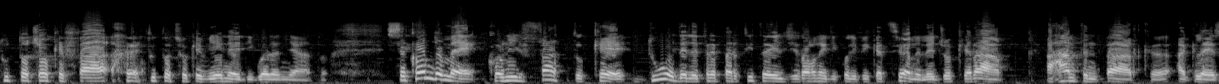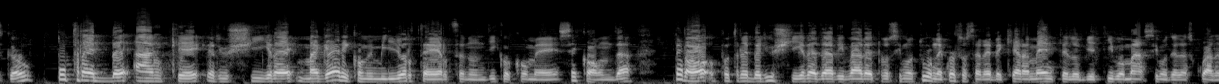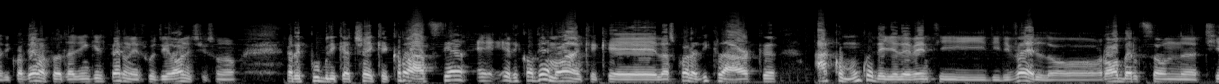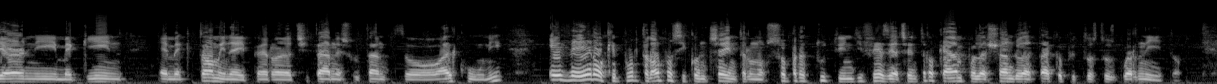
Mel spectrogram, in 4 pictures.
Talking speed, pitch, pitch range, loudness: 140 wpm, 135 Hz, 120-160 Hz, -20 LUFS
